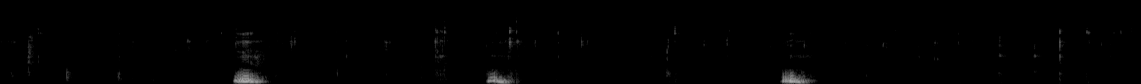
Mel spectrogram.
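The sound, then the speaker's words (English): Wet chewing of cold cuts of lamb from the fridge, with three louder crunching bites at steady intervals amid softer smacking and small mouth clicks, no talking. “So we'll try it with a little lamb.”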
